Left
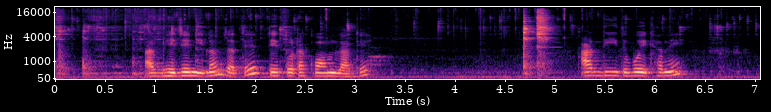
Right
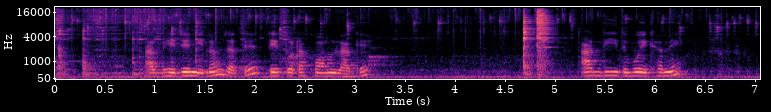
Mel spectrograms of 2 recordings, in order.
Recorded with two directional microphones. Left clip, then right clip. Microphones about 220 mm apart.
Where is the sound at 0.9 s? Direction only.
20° left (ahead or behind).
